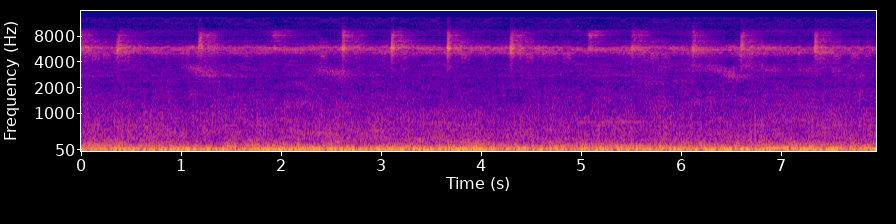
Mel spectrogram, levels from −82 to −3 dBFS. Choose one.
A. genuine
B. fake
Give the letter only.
B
